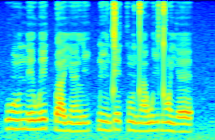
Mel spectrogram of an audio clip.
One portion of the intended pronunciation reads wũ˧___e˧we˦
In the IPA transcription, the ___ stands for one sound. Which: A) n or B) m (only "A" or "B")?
A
